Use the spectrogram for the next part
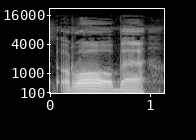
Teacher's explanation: dibaca tebal, tebalkan huruf ro-nya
